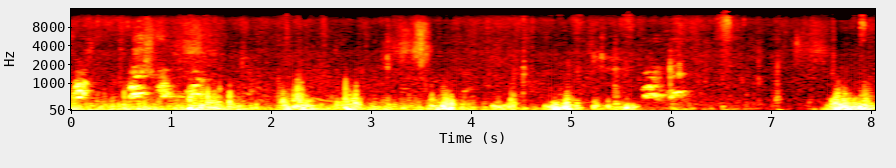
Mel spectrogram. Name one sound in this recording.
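Wind gusts against the microphone outdoors.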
